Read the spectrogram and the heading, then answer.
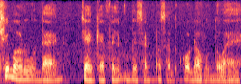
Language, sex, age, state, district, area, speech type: Sindhi, male, 45-60, Delhi, South Delhi, urban, spontaneous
